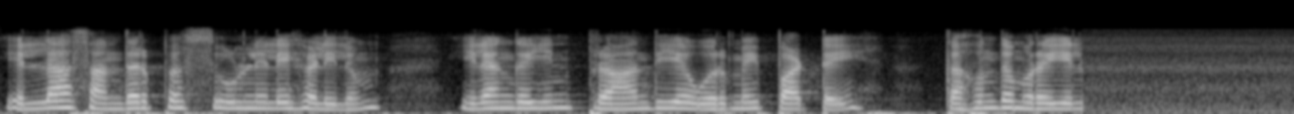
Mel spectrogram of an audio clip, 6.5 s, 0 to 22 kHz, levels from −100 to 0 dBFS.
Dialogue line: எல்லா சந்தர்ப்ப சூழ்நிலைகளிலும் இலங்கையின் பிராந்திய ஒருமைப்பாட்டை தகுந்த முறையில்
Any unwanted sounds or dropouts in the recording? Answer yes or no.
no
